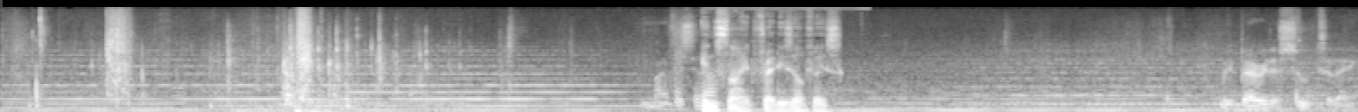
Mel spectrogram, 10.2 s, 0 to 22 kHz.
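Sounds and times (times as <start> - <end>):
door being closed with thuds: 1.6 - 3.4
speech: 5.1 - 6.5, 9.3 - 10.1.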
